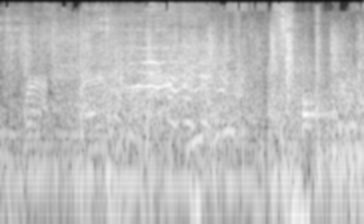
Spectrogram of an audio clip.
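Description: A horse in Red Dead Redemption lets out a loud, quavering whinny over clip-clopping hooves, with game background sound underneath.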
